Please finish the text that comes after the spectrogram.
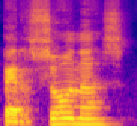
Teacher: la fuerza tónica la hacemos en la penúltima sílaba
